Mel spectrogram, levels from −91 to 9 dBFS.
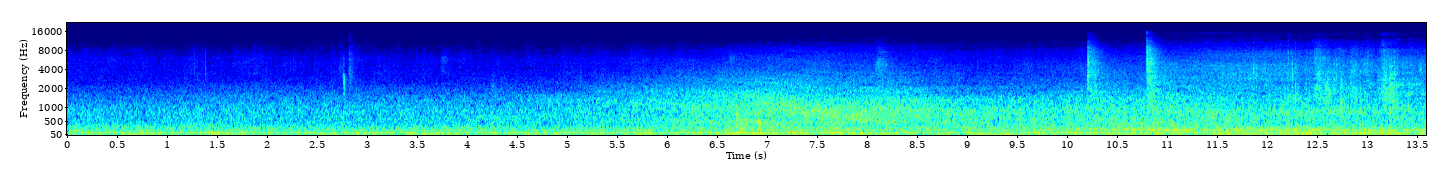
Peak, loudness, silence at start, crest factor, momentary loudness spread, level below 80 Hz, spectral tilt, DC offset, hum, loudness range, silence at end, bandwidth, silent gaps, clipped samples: -20 dBFS; -36 LUFS; 0 s; 16 dB; 8 LU; -40 dBFS; -6 dB/octave; under 0.1%; none; 6 LU; 0 s; 16 kHz; none; under 0.1%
